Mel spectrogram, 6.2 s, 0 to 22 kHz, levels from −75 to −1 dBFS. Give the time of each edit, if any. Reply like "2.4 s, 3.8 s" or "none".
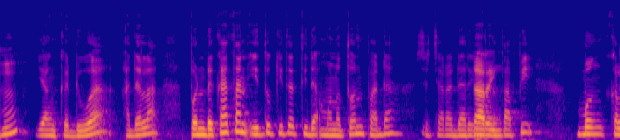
none

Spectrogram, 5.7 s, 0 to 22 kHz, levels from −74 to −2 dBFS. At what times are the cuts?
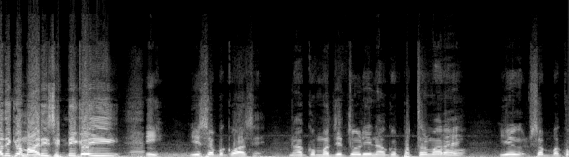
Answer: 1.5 s

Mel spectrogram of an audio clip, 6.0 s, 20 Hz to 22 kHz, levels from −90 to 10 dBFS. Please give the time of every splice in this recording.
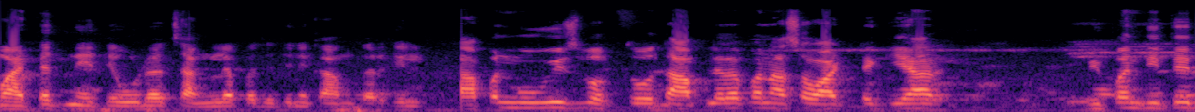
2.3 s

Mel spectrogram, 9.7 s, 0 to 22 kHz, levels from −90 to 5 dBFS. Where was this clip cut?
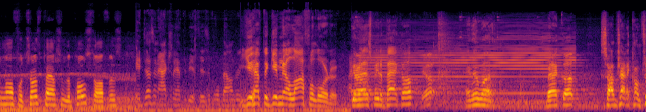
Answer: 2.1 s, 3.6 s, 5.2 s

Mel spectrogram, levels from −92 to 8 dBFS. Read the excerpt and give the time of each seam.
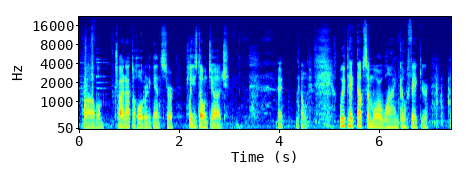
none

